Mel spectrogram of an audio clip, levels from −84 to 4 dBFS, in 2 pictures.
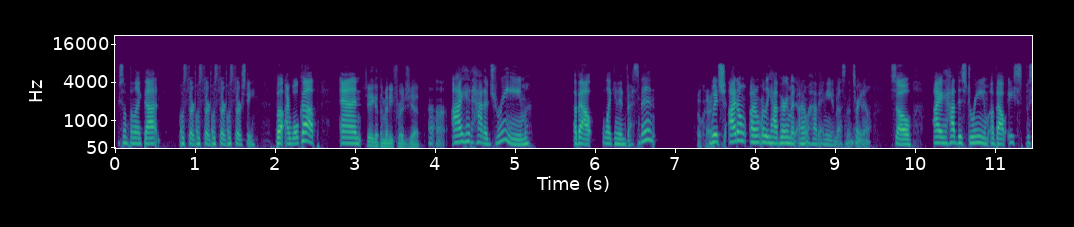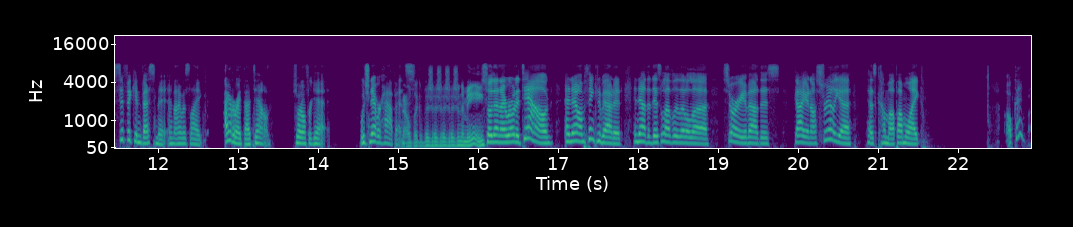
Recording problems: wrong speed, natural pitch; too fast; 1.5 times normal speed
high frequencies cut off; noticeable; nothing above 7.5 kHz
audio stuttering; at 1 s and at 15 s

